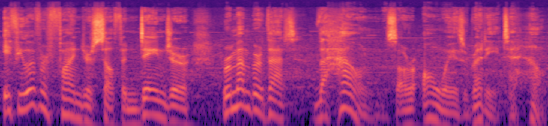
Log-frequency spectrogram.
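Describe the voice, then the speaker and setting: A man's voice: mid-range voice, very animated, moderate pace, fairly bright tone. A man voicing a polite, dutiful security guard who speaks courteously, in a game with background noise. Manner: courteous, reassuring.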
